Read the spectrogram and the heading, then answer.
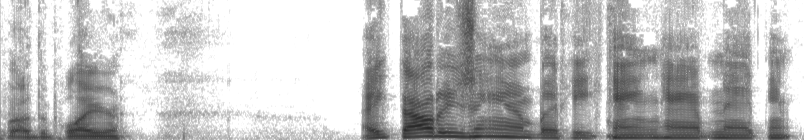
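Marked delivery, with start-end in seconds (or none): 1.8-4.0 high, slow robotic call; mock robot line judge scolding; robot umpire voice. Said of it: "what if Gary did the one".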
